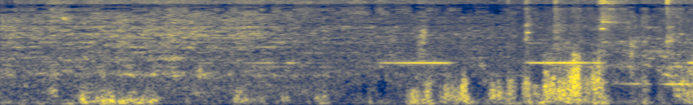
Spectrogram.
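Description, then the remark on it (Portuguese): A Land Rover car pulls up with a low engine rumble, and a few steady electronic reversing beeps sound over the motor noise. “O carro aí da, da Land Rover.”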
